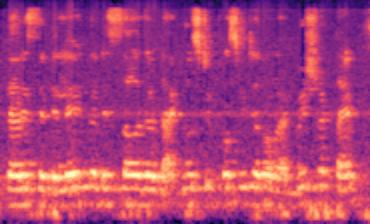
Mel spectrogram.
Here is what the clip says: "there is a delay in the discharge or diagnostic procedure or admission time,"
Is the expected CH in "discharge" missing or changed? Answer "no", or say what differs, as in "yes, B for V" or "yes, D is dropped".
yes, CH is dropped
